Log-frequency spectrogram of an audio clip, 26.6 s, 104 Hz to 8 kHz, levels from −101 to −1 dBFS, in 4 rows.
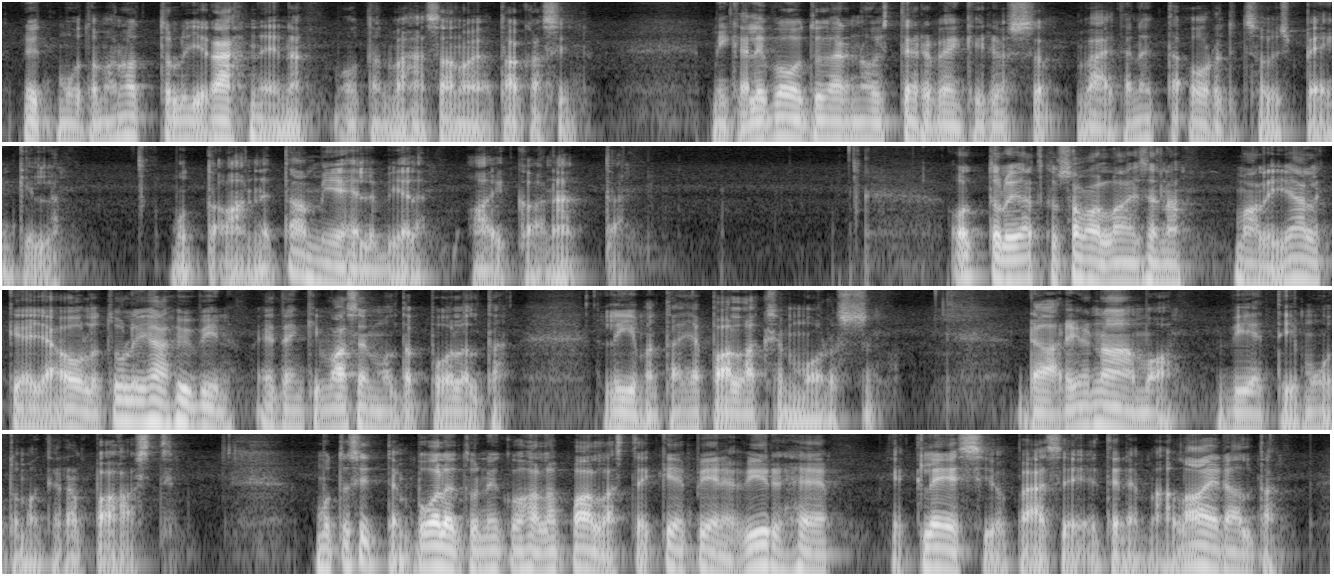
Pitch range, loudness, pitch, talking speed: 95-115 Hz, -21 LUFS, 105 Hz, 135 wpm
